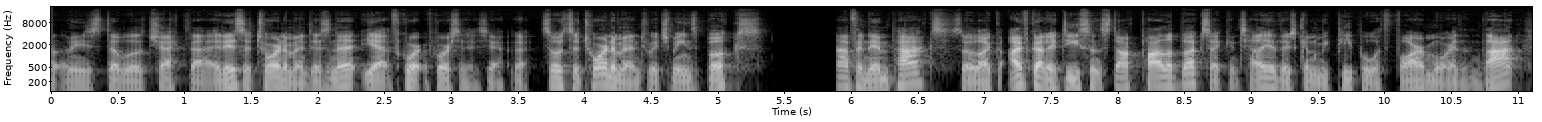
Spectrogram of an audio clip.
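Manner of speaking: normal talking voice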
